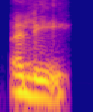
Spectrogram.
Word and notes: alee: Indian

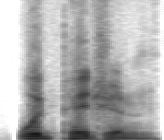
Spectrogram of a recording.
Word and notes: Woodpigeon: American English

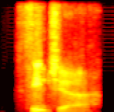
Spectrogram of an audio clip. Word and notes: thuja: British English

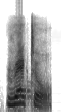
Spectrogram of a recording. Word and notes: recto: Indian

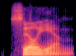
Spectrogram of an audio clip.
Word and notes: cilium: American English

